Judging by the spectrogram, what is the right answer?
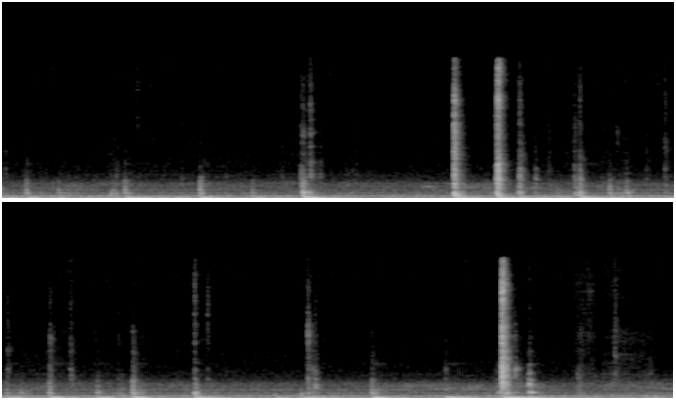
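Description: Screws being driven with a Phillips screwdriver into a metal PC test-bench case: scattered small metallic clicks and ticks at an uneven pace, with dull bumps of hands and tool against the case.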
